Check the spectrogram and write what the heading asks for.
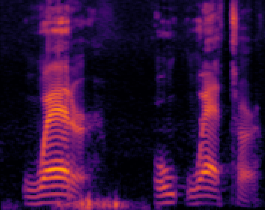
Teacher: Pronúncia do T tanto pode ser som de T, como pode ser som de R.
